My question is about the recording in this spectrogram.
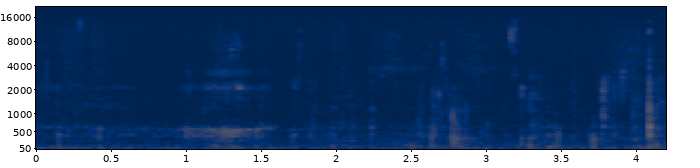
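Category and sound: food or drink, sipping a drink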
